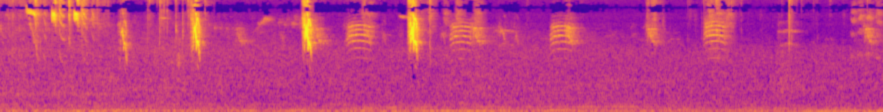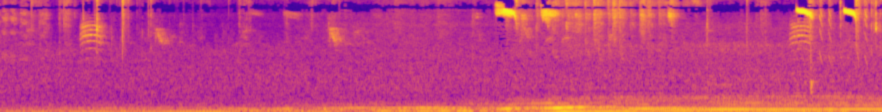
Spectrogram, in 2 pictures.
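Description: Small songbirds chirping in short, scattered notes. Under them a low rumble builds through the second half and is loudest near the end.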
